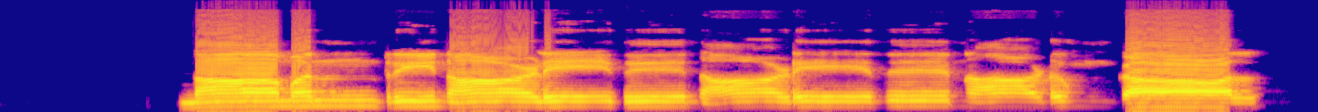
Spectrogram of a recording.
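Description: A man chanting a verse in a steady, level-pitched voice, in short held syllables, beginning about a second in.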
